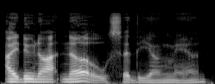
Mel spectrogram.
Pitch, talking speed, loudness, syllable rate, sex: 110 Hz, 225 wpm, -17 LUFS, 3.9 syllables/s, male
